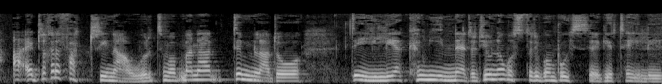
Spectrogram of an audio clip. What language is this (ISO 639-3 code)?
cym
